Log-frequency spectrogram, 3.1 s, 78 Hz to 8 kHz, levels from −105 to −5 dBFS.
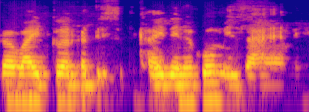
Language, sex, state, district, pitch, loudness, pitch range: Hindi, male, Bihar, Gopalganj, 125 Hz, -16 LUFS, 125-130 Hz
